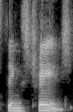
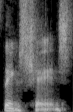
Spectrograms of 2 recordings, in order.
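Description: First: Said in the usual way. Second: "things change" dropped to a near whisper; a quiet whispered repeat of "things change"; whispered echo. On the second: Real, not acted. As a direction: let "things change" fade into a breathy hush.

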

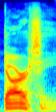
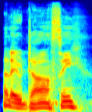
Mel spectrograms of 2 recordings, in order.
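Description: First: "Darcy" with a sounded American R; American accent. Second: Lightly camp English "Darcy", no R sounded; camp English accent. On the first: Showing co-hosts the villain's name, American accent. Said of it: "say it in an American accent". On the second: Showing co-hosts the English version, camp English accent. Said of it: "bit more camp in ... in English". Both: Shown as a demonstration.

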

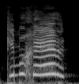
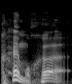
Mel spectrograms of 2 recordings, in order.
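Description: First: Very high-pitched mock admiration; not a man's way. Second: Understated admiring catcall; man's admiring remark. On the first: Man mocking how he is not meant to say it, high-pitched. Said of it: "El hombre no le grita". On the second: Acted. Man showing how men really say it, understated admiration. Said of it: "El hombre dice".

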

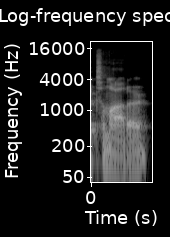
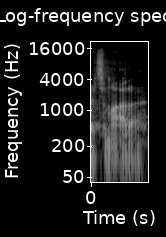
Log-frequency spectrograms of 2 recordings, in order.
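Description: First: "tomato" said as to-MAH-to; "tomato" with the broad ah vowel; pronouncing tomato. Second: "tomato" breathed, unvoiced and soft; whispered tomato. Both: Shown as a demonstration. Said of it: "It's tomato".

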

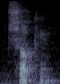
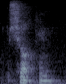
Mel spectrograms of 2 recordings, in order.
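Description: No difference in how they are said.

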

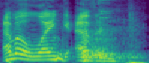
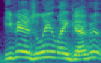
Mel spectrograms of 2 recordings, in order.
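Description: First: "Emma Lang Evan" sounded out slowly, syllable by syllable; mangled name. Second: "Evangeline Lang Evan" tried again as a doubtful question, rising at the end; second try at name. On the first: Host reading a streamer's name off screen, slowly fumbling it. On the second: Host correcting himself on the name after his friend mocks him, questioning. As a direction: have another go at "Evangeline Lang Evan", unsure it's right. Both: Real, not acted. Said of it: "Oh, you were way the fuck off".

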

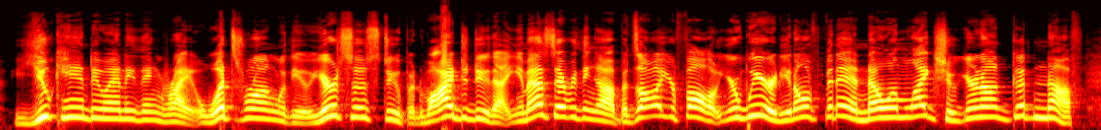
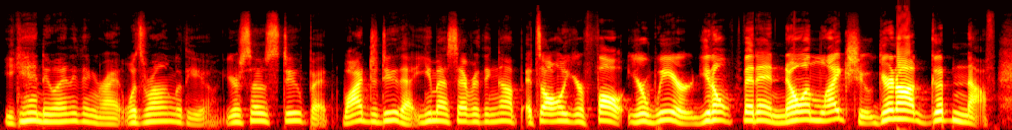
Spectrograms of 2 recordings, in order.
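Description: First: Higher-pitched rapid-fire scolding; berating someone. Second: Put-on berating a kid. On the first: Acted. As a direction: rattle off insults at someone's face. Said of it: "if someone was standing in front of you saying". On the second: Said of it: "someone was saying that stuff to your kid".

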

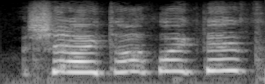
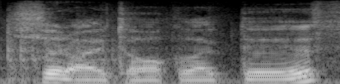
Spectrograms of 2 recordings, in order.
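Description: First: Much higher, louder mock voice, trying it on; squeaky high voice test. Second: Trying a voice. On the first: Wondering how to sound, tries a high squeaky voice. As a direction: squeak it up like testing a new voice. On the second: Retold or imitated. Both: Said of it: "I used to be like".

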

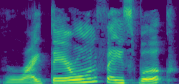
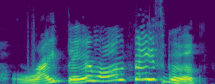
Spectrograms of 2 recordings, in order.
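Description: First: Said in the usual way. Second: High, playful sing-out; comically raised pitch on the whole phrase; playful high repeat. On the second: Pretend. Playful repeat after laughing.

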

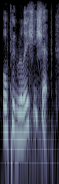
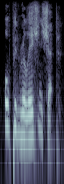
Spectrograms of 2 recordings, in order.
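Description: First: Puzzled echo. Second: Imitated woman, stating it as settled fact; matter-of-fact announcement. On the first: Retold or imitated. Startled man querying her marriage arrangement, retold puzzled echo. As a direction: echo "Open relationship" back in mild disbelief. He echoes it in disbelief. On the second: Woman explaining her marriage to him, imitated matter-of-fact statement. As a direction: say "open relationship" as a simple explanation.

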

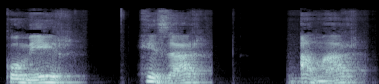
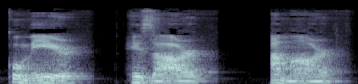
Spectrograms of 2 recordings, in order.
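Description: First: Comer, rezar, amar with a light tapped R at the end; tapped final R. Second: Comer, rezar, amar drawn out slowly with a strong curled R. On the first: Contrasting light R infinitives with the rolled ones. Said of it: "se você fala". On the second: Showing the strong R closest to American English. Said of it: "o último caso vai ter muito mais facilidade". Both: Shown as a demonstration.

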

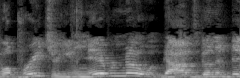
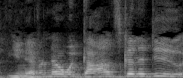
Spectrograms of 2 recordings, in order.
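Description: First: Mock Southern preacher-talk accent. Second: Said in the usual way. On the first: Churchgoer to preacher, said for emphasis, southern accent. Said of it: "say it with a southern accent".

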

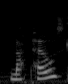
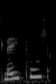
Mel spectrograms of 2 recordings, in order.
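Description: First: "lapels" said slowly as luh-PELS; unsure pronunciation. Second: "lapels" said as LAY-puls; alternative pronunciation. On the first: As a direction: try "lapels" with a short first vowel and stressed second syllable. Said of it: "lapels, I don't know". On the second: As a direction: try "lapels" with a long AY and stressed first syllable. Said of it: "I don't know". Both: Shown as a demonstration.

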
